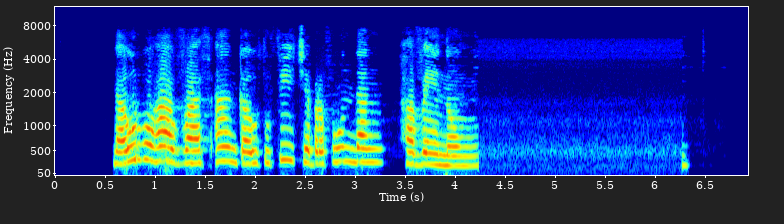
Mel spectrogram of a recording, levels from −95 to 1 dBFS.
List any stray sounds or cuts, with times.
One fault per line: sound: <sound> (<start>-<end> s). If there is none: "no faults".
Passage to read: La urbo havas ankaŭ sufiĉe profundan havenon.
no faults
